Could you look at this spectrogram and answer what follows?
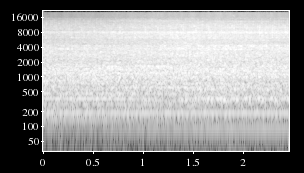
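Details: Honda Pilot after replacing a failed fuel injector, first full start since reassembly: steady, even idle with a smooth low hum and no misses, ticks or stumbles. Repaired, running cleanly.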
